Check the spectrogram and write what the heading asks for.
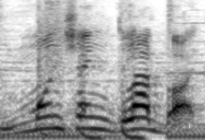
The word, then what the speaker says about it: Mönchengladbach: How do you pronounce it? Mönchengladbach, yeah.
